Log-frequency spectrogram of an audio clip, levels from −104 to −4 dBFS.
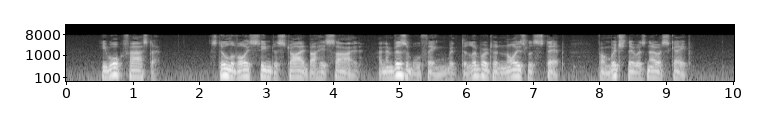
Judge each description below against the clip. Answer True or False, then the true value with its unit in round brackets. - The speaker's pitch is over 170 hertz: False (100 Hz)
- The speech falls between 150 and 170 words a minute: True (155 wpm)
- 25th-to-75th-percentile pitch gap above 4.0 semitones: True (4.6 semitones)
